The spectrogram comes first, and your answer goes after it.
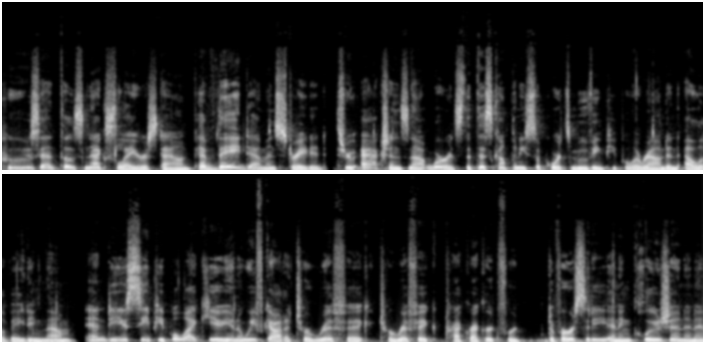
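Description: Woman with a Midwestern US accent, very deep, low pitch, ordinary pitch variation, very even loudness, hardly any pauses, and a fairly quick pace. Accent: US Midwest. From US Midwest (Southwest Michigan). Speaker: corporate executive. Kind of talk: interview.

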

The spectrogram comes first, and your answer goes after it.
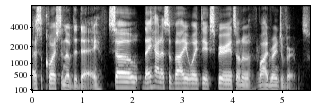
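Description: A man in an unremarkable speaking voice with an American accent talks at medium pitch and a moderate pace, with lively intonation and hardly any pauses, on a very clean recording with a silent background. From US South, Little Rock, Arkansas. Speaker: user experience researcher. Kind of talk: casual chat. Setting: studio.

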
